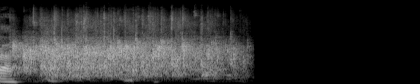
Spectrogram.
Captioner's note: audience applauding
